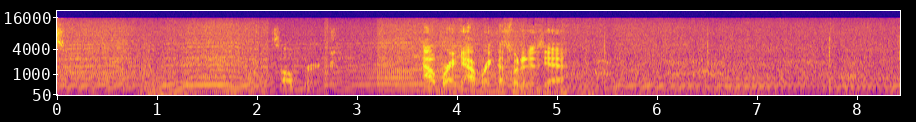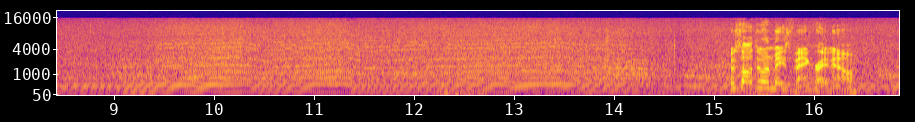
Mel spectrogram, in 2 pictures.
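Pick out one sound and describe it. A car engine roars and revs as the car speeds along.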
